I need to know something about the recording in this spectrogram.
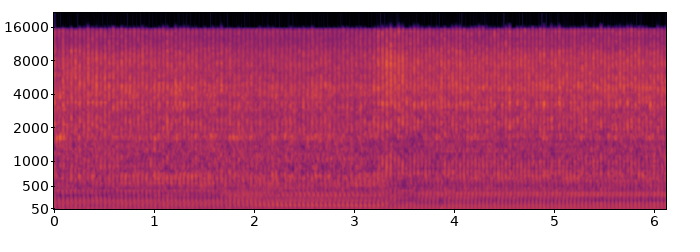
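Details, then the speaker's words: Predator 420cc 13hp single-cylinder engine fitted in a golf cart, after carb cleaning, exhaust upgrade and new flange bolts: steady even thump with a brief speed change, no knocks or misses; running pretty good, normal running. "all right that's running pretty good I'm just gonna top it off with some more gas just gonna put the cover"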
